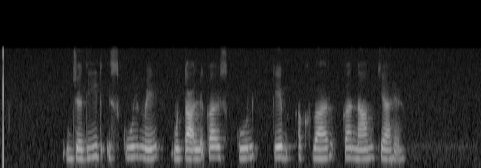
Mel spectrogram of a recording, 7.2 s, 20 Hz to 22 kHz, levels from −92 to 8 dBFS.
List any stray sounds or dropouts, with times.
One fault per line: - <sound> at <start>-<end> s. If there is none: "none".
none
